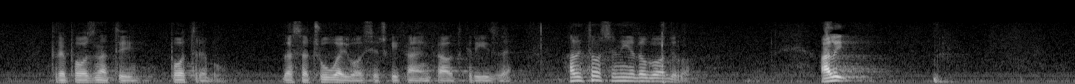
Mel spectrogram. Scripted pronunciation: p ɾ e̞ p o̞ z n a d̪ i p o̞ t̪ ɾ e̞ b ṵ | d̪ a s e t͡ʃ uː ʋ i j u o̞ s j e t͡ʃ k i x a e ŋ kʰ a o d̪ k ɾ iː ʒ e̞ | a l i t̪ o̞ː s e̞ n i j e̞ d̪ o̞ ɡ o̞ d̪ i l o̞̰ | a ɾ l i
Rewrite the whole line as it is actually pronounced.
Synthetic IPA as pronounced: p ɾ e̞ p o̞ z n a t̪ i p o̞ t̪ ɾ e̞ b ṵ | d̪ a s a t͡ʃ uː ʋ a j u o̞ s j e t͡ʃ k i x a e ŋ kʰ a o d̪ k ɾ iː z e̞ | a l i t̪ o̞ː s e̞ n i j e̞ d̪ o̞ ɡ o̞ d̪ i l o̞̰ | a l i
